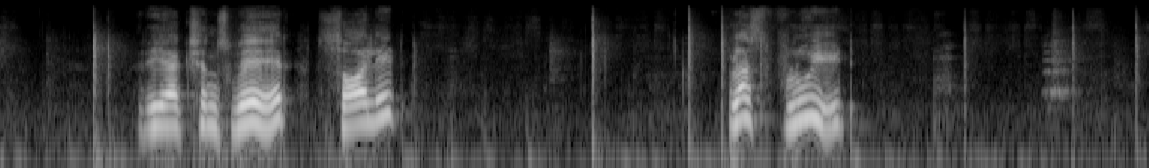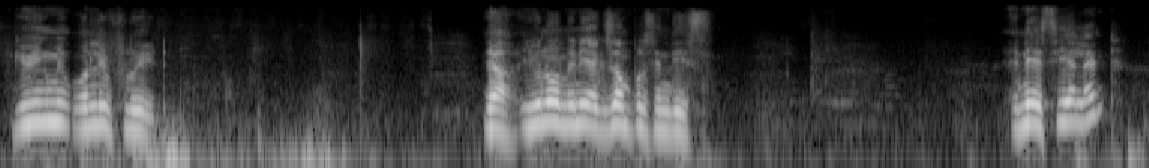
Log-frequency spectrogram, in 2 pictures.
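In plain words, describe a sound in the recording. An older man speaks calmly in short phrases, as if lecturing.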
